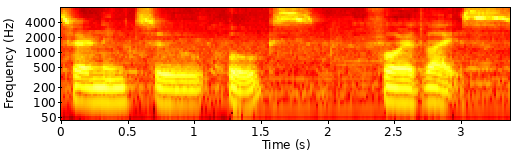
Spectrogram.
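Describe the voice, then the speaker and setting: Music plays in the background. A man speaks in a very deep, low pitch. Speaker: lecturer in English literature. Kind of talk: interview answer. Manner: slow.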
